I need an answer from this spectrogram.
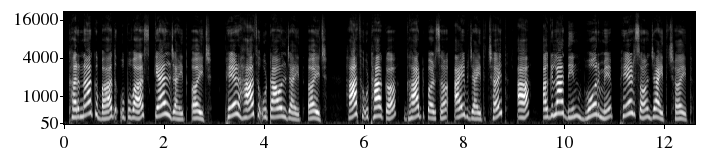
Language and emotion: Maithili, neutral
